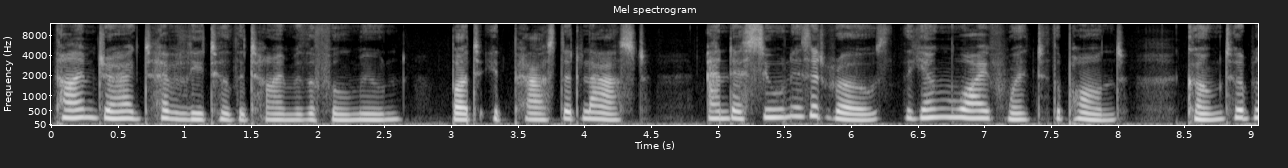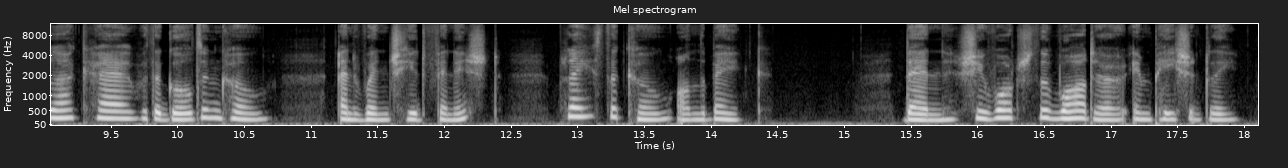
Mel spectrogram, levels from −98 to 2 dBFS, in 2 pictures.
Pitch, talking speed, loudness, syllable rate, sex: 220 Hz, 175 wpm, -20 LUFS, 4.6 syllables/s, female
